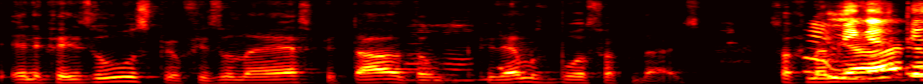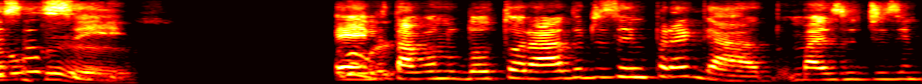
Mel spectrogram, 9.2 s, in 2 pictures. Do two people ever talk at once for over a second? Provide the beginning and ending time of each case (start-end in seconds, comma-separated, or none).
4.0-5.3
